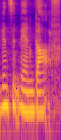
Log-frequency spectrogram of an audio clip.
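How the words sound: The name is said with a British pronunciation. "I hear my U K friends say"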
